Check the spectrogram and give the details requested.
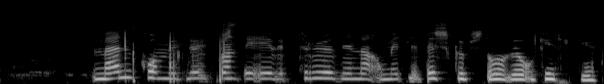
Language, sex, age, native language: Icelandic, male, 11, Icelandic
